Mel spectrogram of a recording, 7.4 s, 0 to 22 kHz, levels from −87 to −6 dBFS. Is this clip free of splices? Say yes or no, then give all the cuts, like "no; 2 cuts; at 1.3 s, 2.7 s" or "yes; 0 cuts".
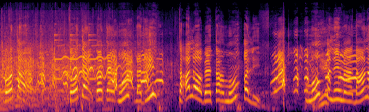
yes; 0 cuts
